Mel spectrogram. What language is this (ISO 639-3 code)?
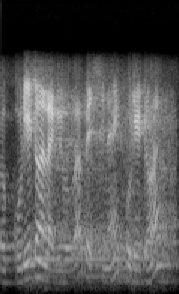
ori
